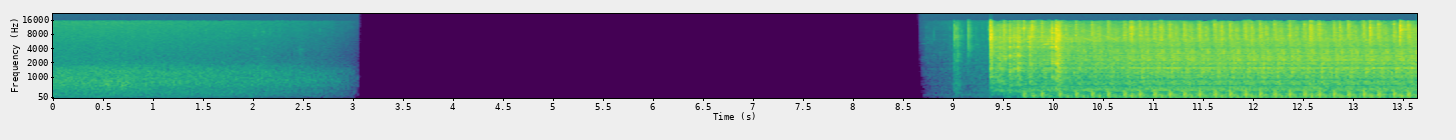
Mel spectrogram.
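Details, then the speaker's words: 2006 Harley Sportster 883 converted to 1200 with new cams, more restrictive carburetor jet, Screaming Eagle exhaust and intake: fires after silence into even, loping, tame idle with steady light tick; normal idle. "can hear, the idle's pretty tame. I barely raised my voice."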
